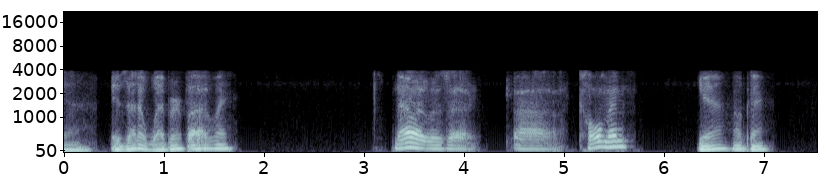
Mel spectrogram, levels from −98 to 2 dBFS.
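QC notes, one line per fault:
Throughout, GSM full-rate codec: a plainly audible buzzy, gravelly roughness and nothing above 4 kHz, consistent with 13 kbps full-rate coding of pulse-driven vocal-tract models.
1.66–1.71 s, 4.10–4.16 s and 6.80–6.85 s, lost GSM frames: each gap of about 40 ms is filled by repeating the last good frame, giving a brief metallic ring.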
